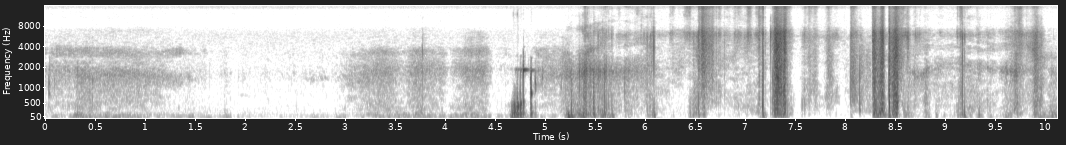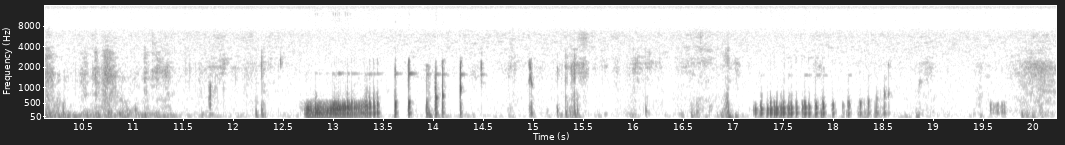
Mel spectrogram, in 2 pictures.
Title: starving stomach rumbles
